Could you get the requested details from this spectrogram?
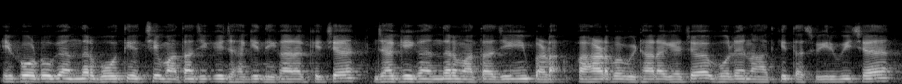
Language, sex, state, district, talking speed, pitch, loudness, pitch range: Marwari, male, Rajasthan, Nagaur, 195 wpm, 130 Hz, -20 LUFS, 125-135 Hz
